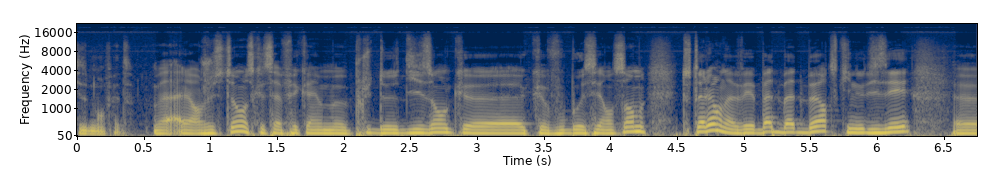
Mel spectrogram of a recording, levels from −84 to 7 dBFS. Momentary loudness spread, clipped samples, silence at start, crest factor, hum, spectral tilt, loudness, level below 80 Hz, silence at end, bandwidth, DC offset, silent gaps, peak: 5 LU; under 0.1%; 0 s; 10 dB; none; -7.5 dB/octave; -12 LUFS; -30 dBFS; 0 s; 13 kHz; under 0.1%; none; 0 dBFS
